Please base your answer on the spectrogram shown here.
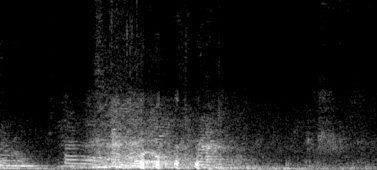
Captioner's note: laughs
